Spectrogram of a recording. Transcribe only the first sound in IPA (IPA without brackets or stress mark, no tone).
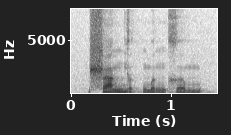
ʂ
